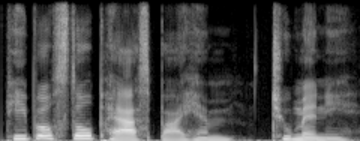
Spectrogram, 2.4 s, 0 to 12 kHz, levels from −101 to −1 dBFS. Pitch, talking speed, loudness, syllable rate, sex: 180 Hz, 150 wpm, -20 LUFS, 4.6 syllables/s, female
